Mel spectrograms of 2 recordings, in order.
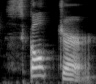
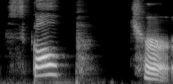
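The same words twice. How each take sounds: First: The p only stops the air, unreleased. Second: The p is released with a clear puff. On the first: The speaker calls it right. "이 p는 이 공기를 차단하는 정도의 소리" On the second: The speaker calls it wrong. "p 발음을 주게 되면 틀린 발음입니다"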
